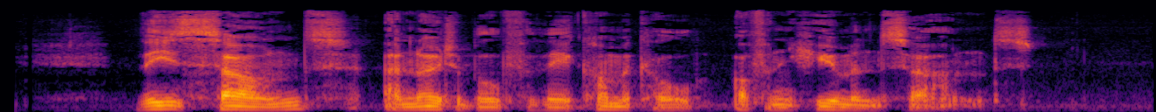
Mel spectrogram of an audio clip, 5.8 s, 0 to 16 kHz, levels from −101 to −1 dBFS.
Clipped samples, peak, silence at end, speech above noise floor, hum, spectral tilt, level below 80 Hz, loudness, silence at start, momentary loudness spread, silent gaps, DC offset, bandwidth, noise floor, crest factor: under 0.1%; -6 dBFS; 0.65 s; 38 dB; none; -4 dB/octave; -58 dBFS; -29 LUFS; 0.7 s; 15 LU; none; under 0.1%; 11.5 kHz; -66 dBFS; 24 dB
